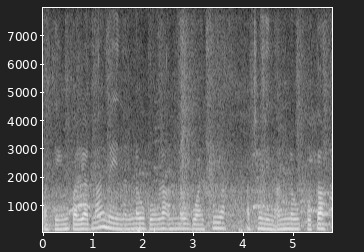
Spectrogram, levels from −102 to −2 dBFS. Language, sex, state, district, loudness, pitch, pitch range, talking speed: Mizo, female, Mizoram, Aizawl, -19 LUFS, 175 Hz, 170-185 Hz, 155 wpm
